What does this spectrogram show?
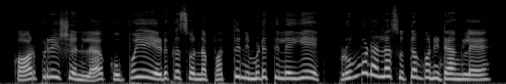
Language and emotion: Tamil, surprised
